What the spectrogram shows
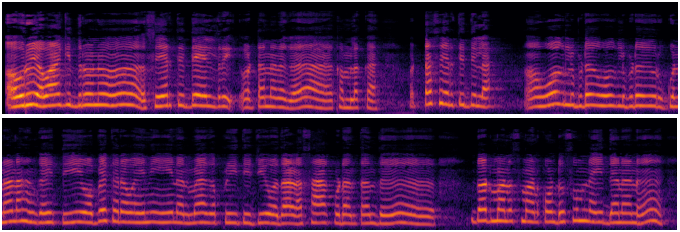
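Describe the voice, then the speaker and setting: A woman's voice: very high-pitched, fairly even intonation, normal speed. A woman with a North Karnataka accent playing a hurt, tearful young married woman in a homemade village family drama, speaking in a plaintive, complaining way. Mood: aggrieved. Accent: North Karnataka Kannada.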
